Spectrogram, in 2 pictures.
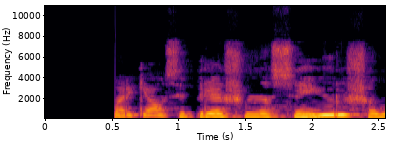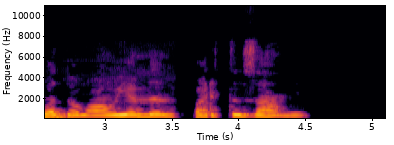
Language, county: Lithuanian, Kaunas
